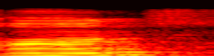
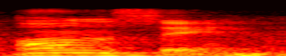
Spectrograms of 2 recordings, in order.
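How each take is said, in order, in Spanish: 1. La palabra termina sin sonido vocálico final. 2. La palabra termina con una vocal final que se pronuncia. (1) "la E final no se pronuncia, entonces por eso decimos ons" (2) "no decimos once"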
